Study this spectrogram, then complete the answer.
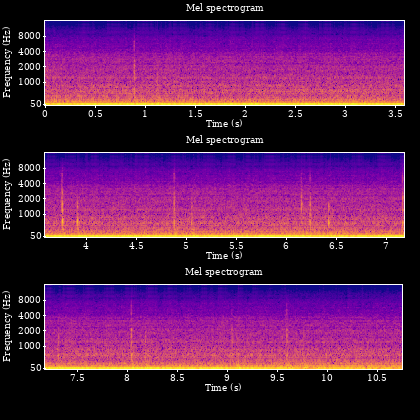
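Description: A Jeep Wrangler engine idles after starting, a loud, steady, low rumble that holds evenly throughout, with no voices over it.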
